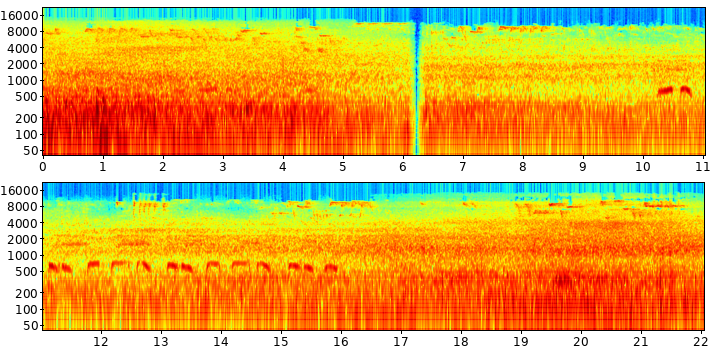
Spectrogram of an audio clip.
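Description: Steady low outdoor rumble of distant traffic and wind, with faint high bird chirps. From about ten seconds in, a bird gives a run of about a dozen short hooting notes, about two a second, for some six seconds.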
